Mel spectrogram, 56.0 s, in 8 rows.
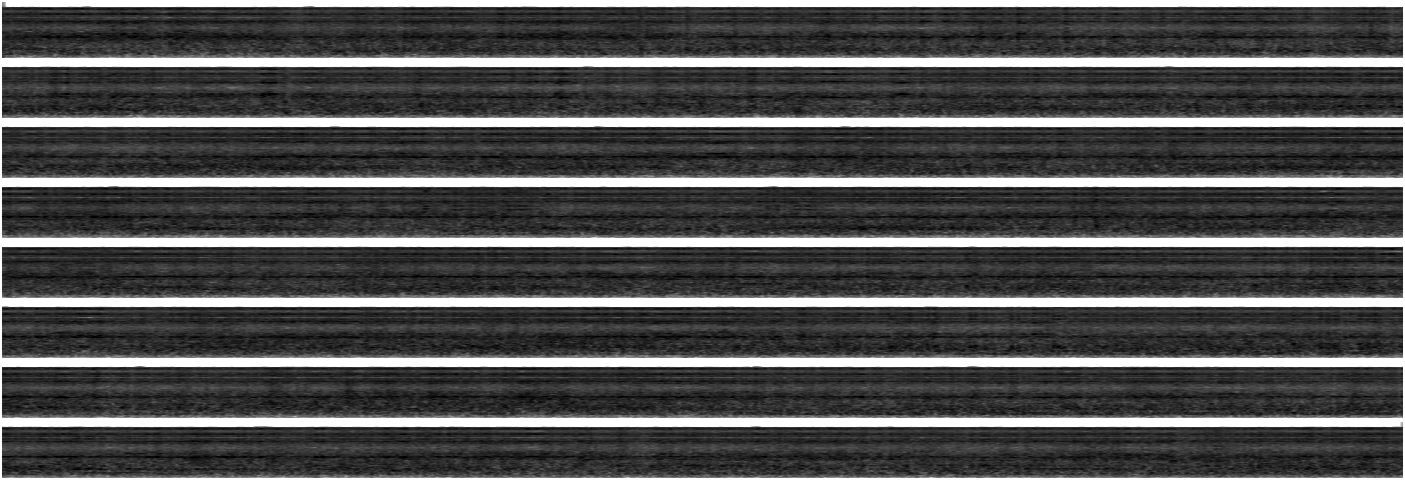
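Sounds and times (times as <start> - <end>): train wheels rolling on rails: 0.0 - 56.0
thin steady high tone: 20.0 - 26.3.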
